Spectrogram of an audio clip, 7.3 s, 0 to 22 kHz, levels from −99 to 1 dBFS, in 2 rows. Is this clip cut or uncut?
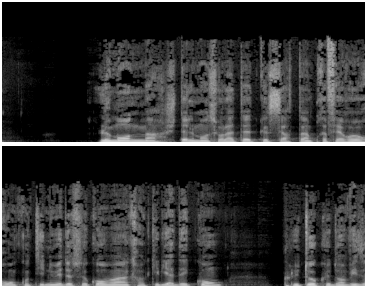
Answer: uncut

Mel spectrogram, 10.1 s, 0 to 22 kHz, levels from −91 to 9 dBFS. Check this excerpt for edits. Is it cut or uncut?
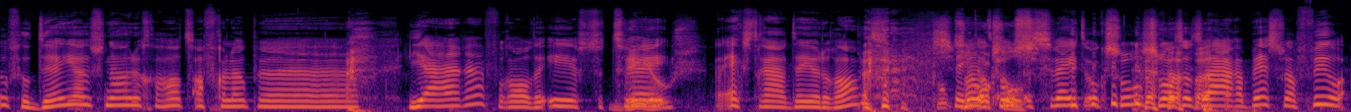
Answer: cut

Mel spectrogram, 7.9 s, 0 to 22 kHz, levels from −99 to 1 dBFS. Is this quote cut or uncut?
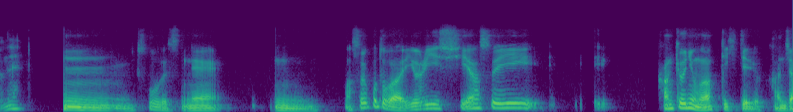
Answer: uncut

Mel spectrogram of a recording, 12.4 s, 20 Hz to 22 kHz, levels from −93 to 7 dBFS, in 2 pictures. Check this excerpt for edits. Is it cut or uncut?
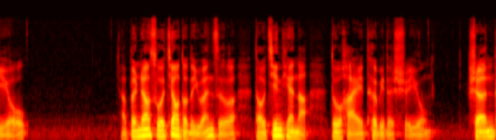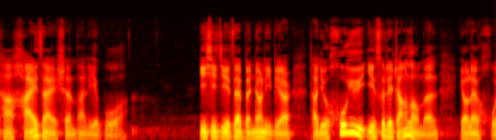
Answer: uncut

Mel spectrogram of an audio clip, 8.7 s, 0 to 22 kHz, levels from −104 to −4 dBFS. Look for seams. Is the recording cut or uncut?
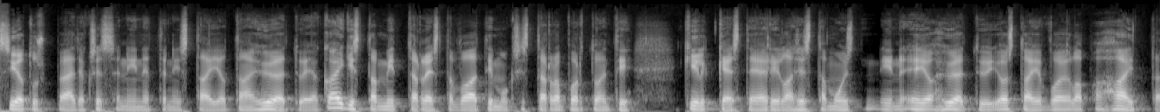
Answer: cut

